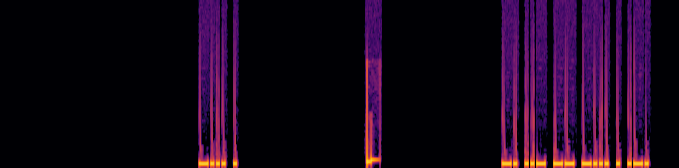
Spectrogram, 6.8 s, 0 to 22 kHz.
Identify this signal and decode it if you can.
Morse code, heard as a keyed tone, about 37 wpm, 700 Hz. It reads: BE NUMBER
